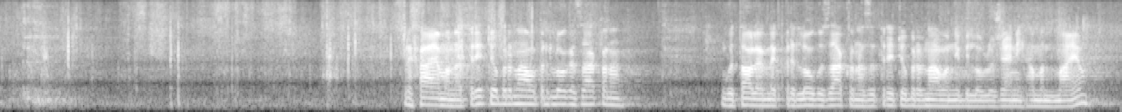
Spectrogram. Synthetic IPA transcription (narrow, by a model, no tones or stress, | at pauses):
pɾɛxaːjamɔnat̪ɾeːt̪jɔɔbɾawnaːʋɔpɾɛd̪loːɡazaːkɔna | uɡɔt̪aːwljamd̪ak̚pɾɛd̪loːɡuzaːkɔnazat̪ɾeːt̪jɔɔbɾawnaːʋɔnibiloːwlɔʒɛːnixamand̪maːjuw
